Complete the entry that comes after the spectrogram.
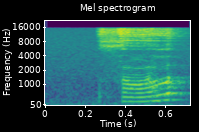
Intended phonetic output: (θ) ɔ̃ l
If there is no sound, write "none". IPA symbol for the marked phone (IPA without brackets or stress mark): θ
